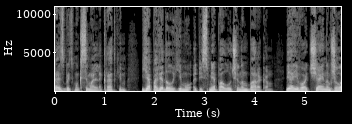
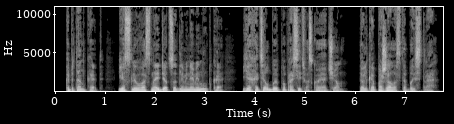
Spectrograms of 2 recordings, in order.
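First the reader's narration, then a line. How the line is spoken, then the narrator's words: Sighing. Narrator (Russian): вздохнул Роберт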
